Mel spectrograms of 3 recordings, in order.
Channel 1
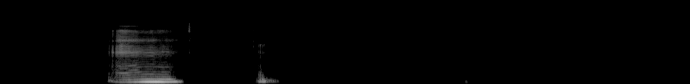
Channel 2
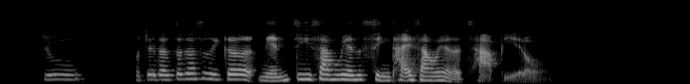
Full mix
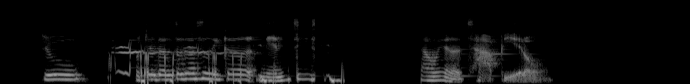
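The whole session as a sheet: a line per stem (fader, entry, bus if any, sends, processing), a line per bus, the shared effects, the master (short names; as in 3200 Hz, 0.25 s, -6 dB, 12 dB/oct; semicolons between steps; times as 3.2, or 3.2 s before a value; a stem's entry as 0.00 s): +1.5 dB, 0.00 s, no send, echo send -6 dB, sine-wave speech; LPF 1800 Hz 24 dB/oct; phaser stages 6, 0.46 Hz, lowest notch 210–1400 Hz
-3.0 dB, 0.00 s, muted 3.15–4.21, no send, no echo send, bell 160 Hz +13 dB 2.7 oct; negative-ratio compressor -28 dBFS, ratio -0.5; low shelf 62 Hz -12 dB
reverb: off
echo: echo 0.679 s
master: bell 1100 Hz -5 dB 0.23 oct; de-hum 389.7 Hz, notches 9; limiter -24 dBFS, peak gain reduction 8.5 dB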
